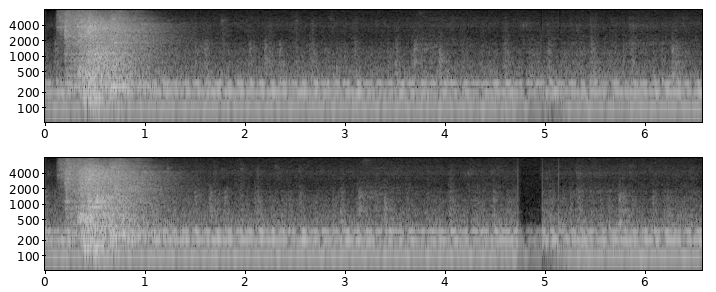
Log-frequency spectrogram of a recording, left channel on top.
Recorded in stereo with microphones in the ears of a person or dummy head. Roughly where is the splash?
Left.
